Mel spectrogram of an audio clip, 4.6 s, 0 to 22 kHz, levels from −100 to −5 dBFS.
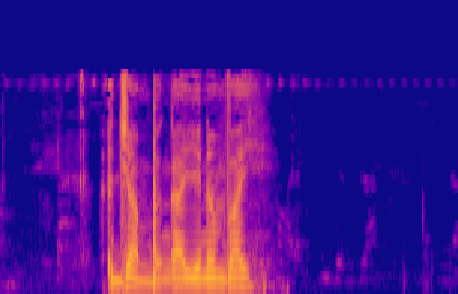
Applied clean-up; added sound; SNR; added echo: none; none; none; none.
